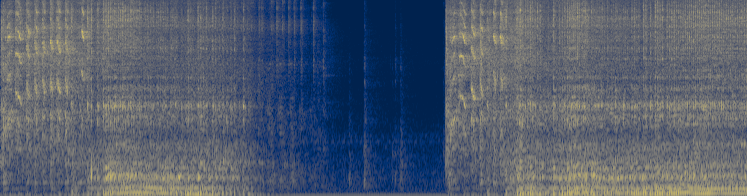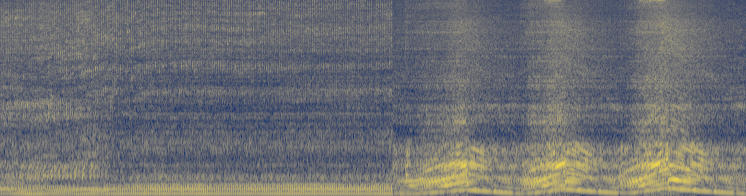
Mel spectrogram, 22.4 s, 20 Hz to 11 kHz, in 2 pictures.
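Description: Turbocharged Škoda Felicia 1.3 pushrod four-cylinder on its first start with the turbo fitted, running on an open, unfinished exhaust. It runs briefly and goes quiet, then fires again about six and a half seconds in and idles steadily. Near the end it is revved three times, each rev rising and falling.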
